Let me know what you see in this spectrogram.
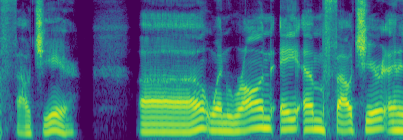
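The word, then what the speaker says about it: Fouchier: is I mean it's it's spelled fo u CH I er so not foul Chee a foul Qi air when Ron am voucher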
